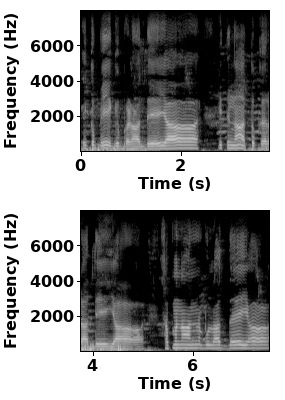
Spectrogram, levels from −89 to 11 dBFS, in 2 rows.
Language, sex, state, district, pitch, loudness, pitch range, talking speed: Hindi, male, Rajasthan, Bikaner, 175 Hz, -20 LUFS, 145-185 Hz, 125 wpm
